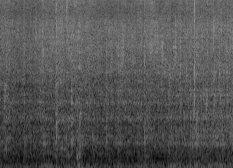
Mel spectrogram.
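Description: Koftas frying over a medium flame in a pot for kofta biryani, a soft continuous sizzle with occasional stirring clicks, close and quiet with no voices.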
